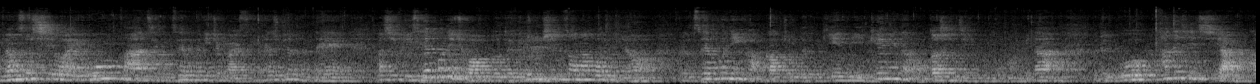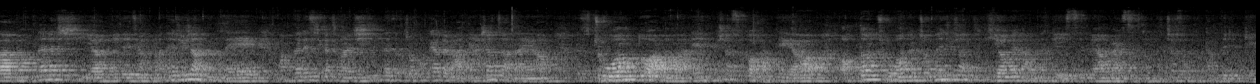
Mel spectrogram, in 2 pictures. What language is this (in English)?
Korean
